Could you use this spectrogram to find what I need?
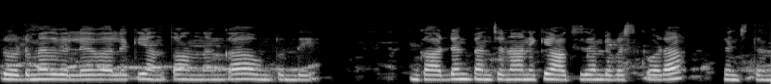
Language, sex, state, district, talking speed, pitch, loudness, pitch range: Telugu, female, Andhra Pradesh, Srikakulam, 100 wpm, 225 Hz, -17 LUFS, 220-240 Hz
